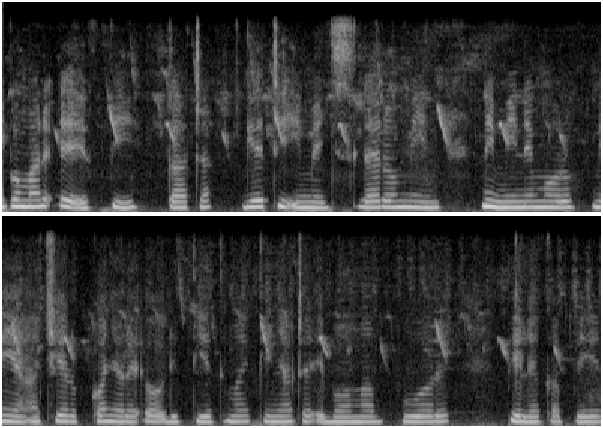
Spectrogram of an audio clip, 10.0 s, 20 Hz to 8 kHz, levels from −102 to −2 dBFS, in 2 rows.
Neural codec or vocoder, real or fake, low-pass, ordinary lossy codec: none; real; 7.2 kHz; none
